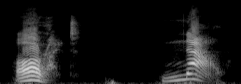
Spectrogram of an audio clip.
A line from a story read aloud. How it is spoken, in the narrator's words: Lavinia barked at the vampires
